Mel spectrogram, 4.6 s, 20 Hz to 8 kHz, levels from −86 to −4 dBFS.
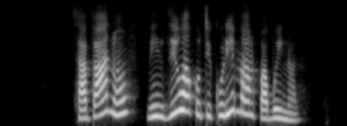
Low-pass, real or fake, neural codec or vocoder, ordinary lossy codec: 7.2 kHz; fake; codec, 16 kHz, 0.7 kbps, FocalCodec; Opus, 64 kbps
